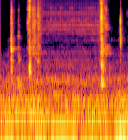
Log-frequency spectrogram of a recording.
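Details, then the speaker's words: Same car, restarted and shut off, then key turned to start again: only a few dry, uneven clicks with no cranking, and the horn also sounds weak. The battery is too weak and needs charging; starter clicking from a weak battery. "Nah, ini tidak kuat lagi ya rekan-rekan. Nah, sepertinya ini memang harus dicas dulu untuk akinya."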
